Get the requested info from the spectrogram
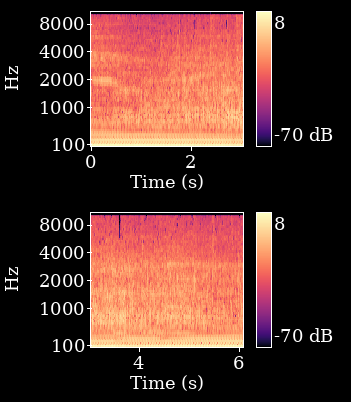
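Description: Live amplified rock band holding one sustained, distorted low note that drones steadily without change, with a noisy wash above it.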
